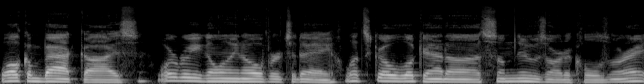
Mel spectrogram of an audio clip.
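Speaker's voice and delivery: slow, drawn-out delivery with pauses. Imitating George, who talks slowly, after joking about being in George mode. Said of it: "he just talks a little bit slow and he takes a little bit of time to process".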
